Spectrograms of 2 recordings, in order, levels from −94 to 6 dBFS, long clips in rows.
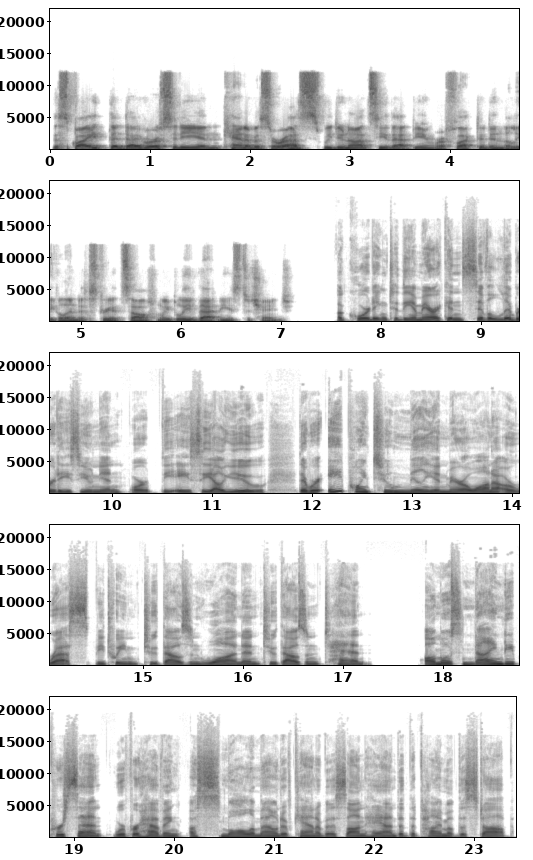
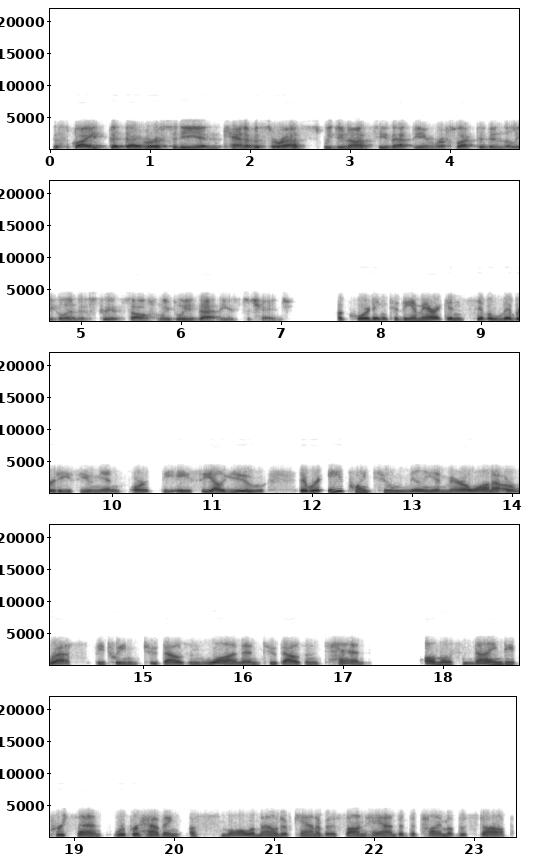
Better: first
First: none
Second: phone-call audio; nothing above 3.5 kHz

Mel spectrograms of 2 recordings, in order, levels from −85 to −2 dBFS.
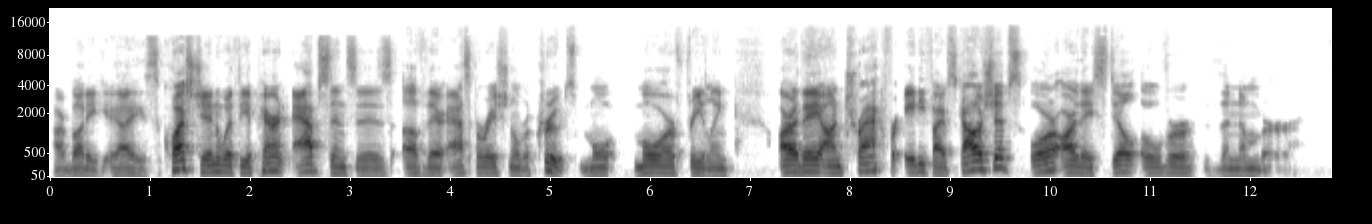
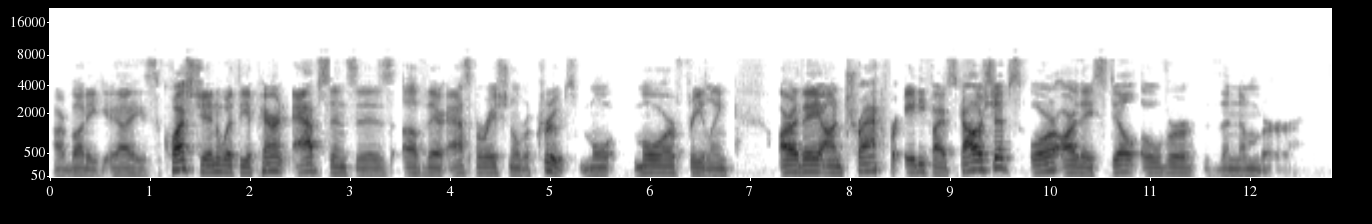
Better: first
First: none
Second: garbled, watery; slightly

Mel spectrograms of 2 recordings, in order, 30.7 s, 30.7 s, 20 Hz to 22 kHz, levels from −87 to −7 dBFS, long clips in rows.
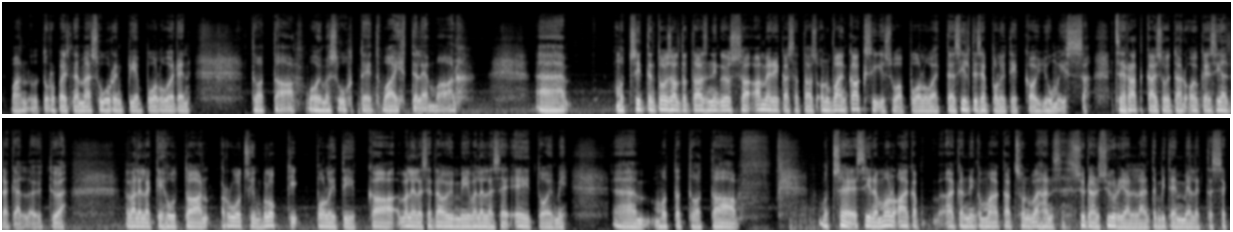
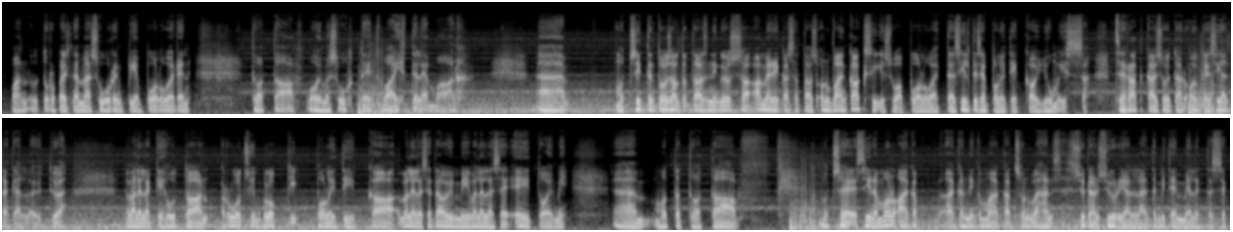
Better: first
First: hiss; faint; throughout; 30 dB below the speech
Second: hiss; loud; throughout; 10 dB below the speech

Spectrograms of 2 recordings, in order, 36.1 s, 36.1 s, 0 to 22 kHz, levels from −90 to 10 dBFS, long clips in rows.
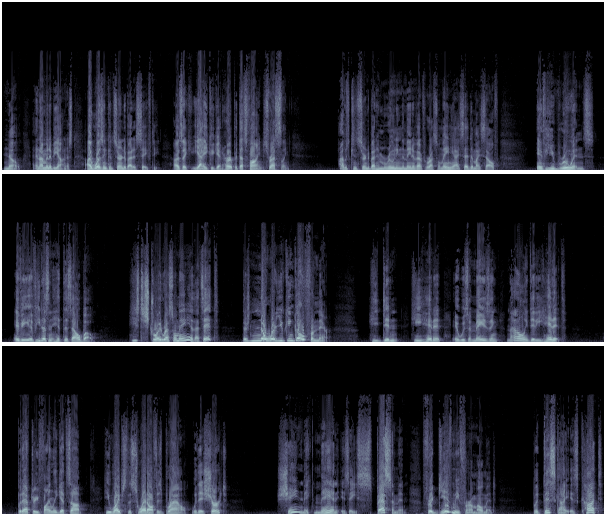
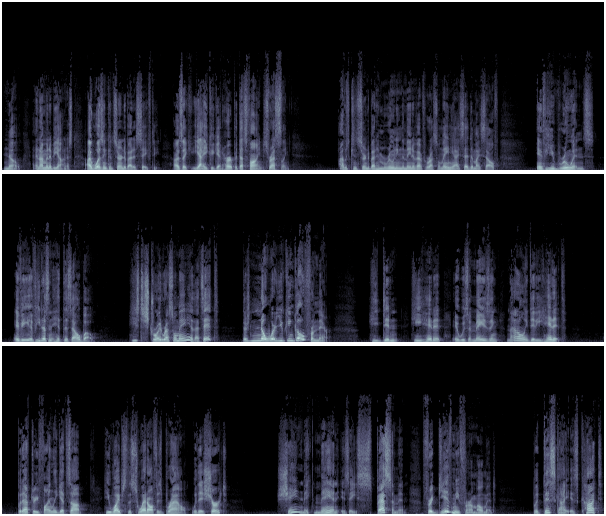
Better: second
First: distortion; slight; 2% of the sound clipped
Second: none

